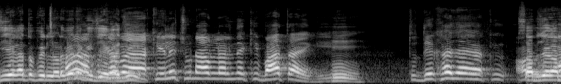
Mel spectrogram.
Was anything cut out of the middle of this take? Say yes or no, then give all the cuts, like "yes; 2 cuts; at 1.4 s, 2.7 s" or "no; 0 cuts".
no; 0 cuts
